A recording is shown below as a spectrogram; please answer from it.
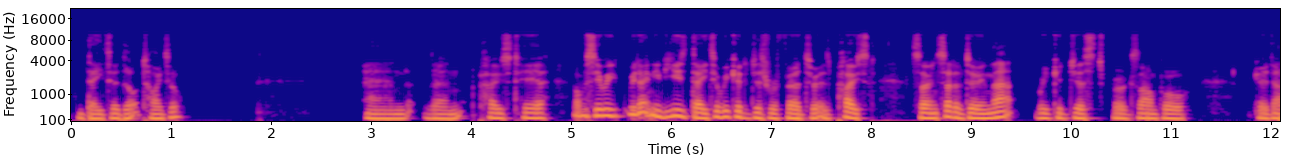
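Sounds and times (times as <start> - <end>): man speaking: 0.0 - 1.2, 2.9 - 11.2
man breathing in: 1.8 - 2.5, 11.3 - 11.7.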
